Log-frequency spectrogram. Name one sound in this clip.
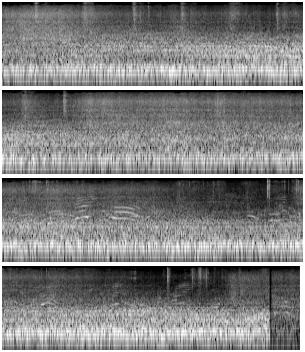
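Jet engines roar steadily overhead.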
